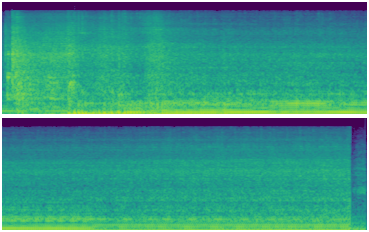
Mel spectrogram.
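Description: A car engine, tested for exhaust flames, starts and then drones loudly with rising and falling engine tones before settling into a steady idle-like hum; no voices.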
